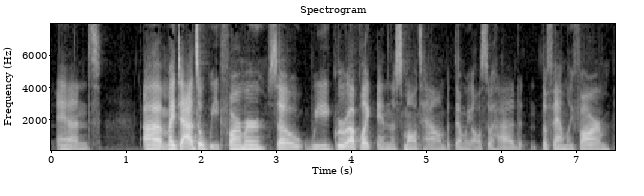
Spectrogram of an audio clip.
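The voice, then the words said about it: Slight Canadian country accent. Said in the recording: “You have an accent ... not so much of a Canadian one ... A little bit ... it's just a little country accent”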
